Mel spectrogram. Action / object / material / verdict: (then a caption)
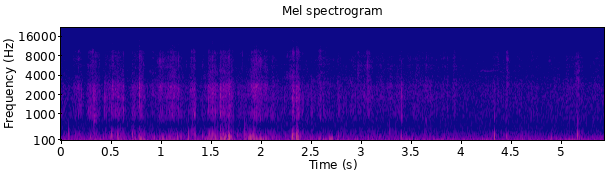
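tap / cork plates / cork / none. Two cork plates are tapped, scratched, rubbed and bumped together, giving a quick, irregular run of dull, low knocks that die away almost at once. Softer scratchy rubbing fills the gaps between them.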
